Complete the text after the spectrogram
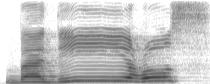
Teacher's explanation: تو عین سین پیش، غص، غص، عین کو بھی مخرج سے ادا کرنا ہے اور سین میں ملاتے ہوئے جیسے ہی سین میں عین ملے گا سیٹی کی آواز ظاہر ہوگی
